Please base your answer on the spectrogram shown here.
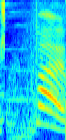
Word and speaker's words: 씨발: 그냥 뭐 씨발 뭐 이런 것도 있었고 이렇게 근데 약간 씨 이렇게 안 하고 약간 좀 영어 발음, 영어 발음처럼 음의 그 높낮이가 중요하더라고요.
